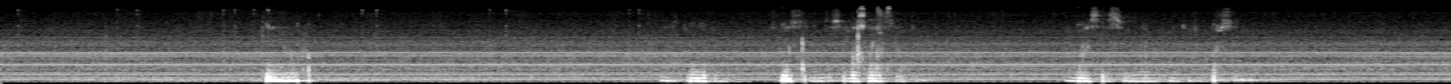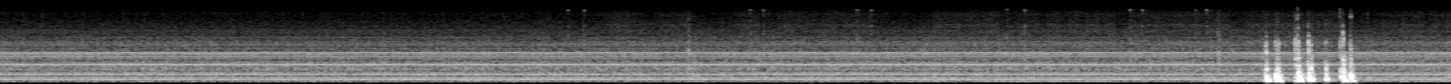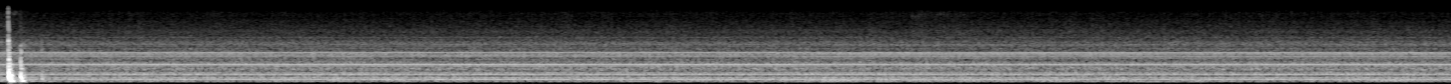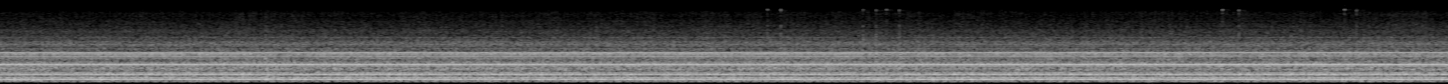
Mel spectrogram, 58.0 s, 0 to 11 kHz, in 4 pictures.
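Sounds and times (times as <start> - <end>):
electrical hum: 0.0 - 58.0
sharp clicks: 25.8 - 28.1, 29.0 - 29.4.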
